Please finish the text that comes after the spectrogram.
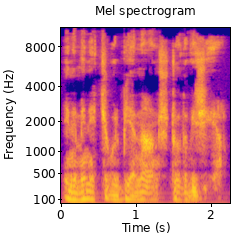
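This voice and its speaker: A man voicing a knowledgeable interpreter and guide, matter-of-fact and low-key, in an audiobook. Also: flat delivery, fast, gravelly, pushed and bright, slightly rough, no room sound, heavily acted. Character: brisk, knowledgeable male interpreter and local guide.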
